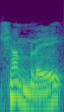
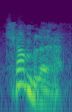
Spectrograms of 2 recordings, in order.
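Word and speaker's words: Cholmondeley: Being an American, he had no reason to know that the name Chumley is in no way pronounced the way it is spelled. Oh, Joe, I never thought of that. Chumley.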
